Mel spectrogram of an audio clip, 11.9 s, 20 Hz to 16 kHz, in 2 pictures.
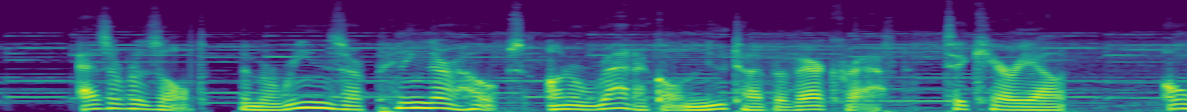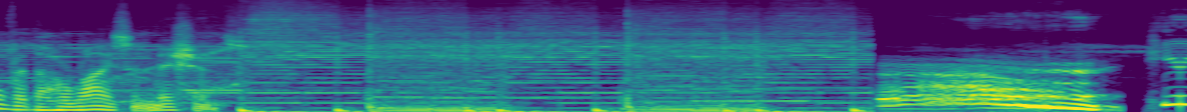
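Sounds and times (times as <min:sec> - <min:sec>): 
speech: 0:00.4 - 0:07.5
steady musical drone: 0:02.2 - 0:10.4
Siberian tiger roaring: 0:10.4 - 0:11.6.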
